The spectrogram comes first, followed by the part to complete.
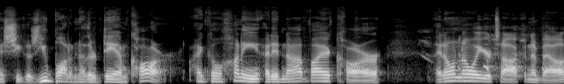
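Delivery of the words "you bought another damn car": furious, accusing-sounding angry tone. Retelling a phone call at work from her, imitating her furious call. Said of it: "she calls me at work, furious".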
